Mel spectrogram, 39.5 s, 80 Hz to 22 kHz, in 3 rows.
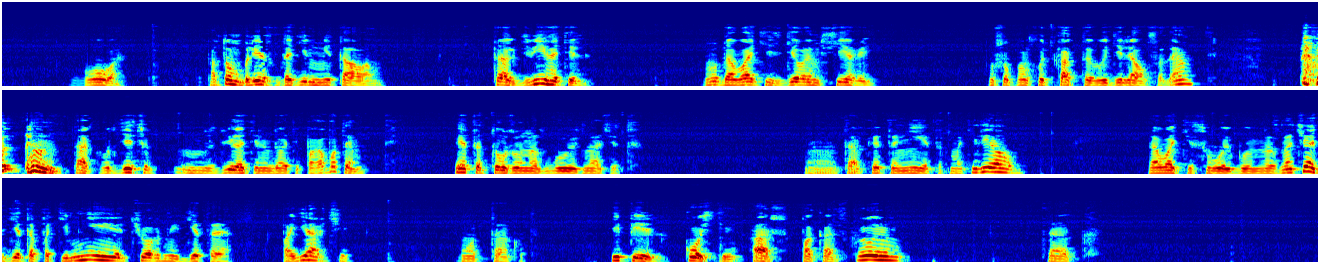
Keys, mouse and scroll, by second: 11.9-15.1 middle drag, 16.6 click, 18.1-19.7 drag, 22.7 click, 23.9 click, 24.4-25.4 middle drag, 25.4 click, 32.5 click, 34.9 click, 34.9 h, 38.7-39.4 drag.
